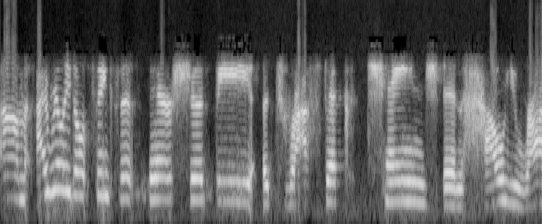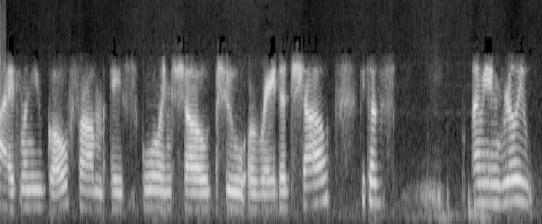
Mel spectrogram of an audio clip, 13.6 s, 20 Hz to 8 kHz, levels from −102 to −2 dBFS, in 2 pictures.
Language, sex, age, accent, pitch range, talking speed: English, female, 30-49, American, 175-230 Hz, 135 wpm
